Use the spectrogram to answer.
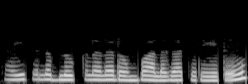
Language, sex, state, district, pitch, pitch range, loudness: Tamil, female, Tamil Nadu, Nilgiris, 210 Hz, 195-225 Hz, -14 LUFS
